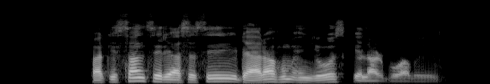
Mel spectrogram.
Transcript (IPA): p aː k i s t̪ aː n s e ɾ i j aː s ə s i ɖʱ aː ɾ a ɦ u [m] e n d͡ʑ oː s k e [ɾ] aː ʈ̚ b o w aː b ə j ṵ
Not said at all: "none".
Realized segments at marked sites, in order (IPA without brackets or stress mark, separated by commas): m, l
